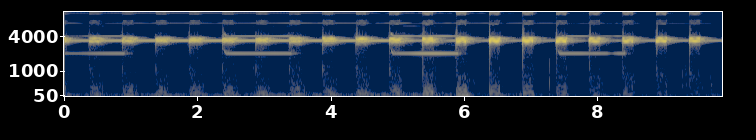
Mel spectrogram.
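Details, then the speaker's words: Notifier NFS-320C releasing system in pre-discharge mode after two cross-zoned detectors alarm: the AMT sounds its horn in fast march time, sharp blasts about twice a second, while the pre-discharge LED lights. "Once 2 or more detectors alarm, then the panel enters pre-discharge mode. The AMT will sound its horn tone in fast march time, and the pre-discharge LED lights up on the main panel."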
